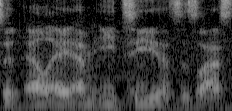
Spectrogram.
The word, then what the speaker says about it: Lamet: Maybe not my favorite ever, but Dinelson Lamet.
